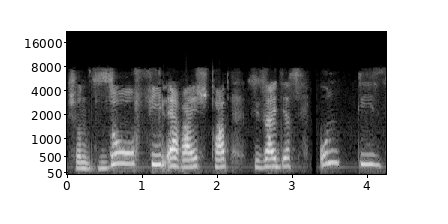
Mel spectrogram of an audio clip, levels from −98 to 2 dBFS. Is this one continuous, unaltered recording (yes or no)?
no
